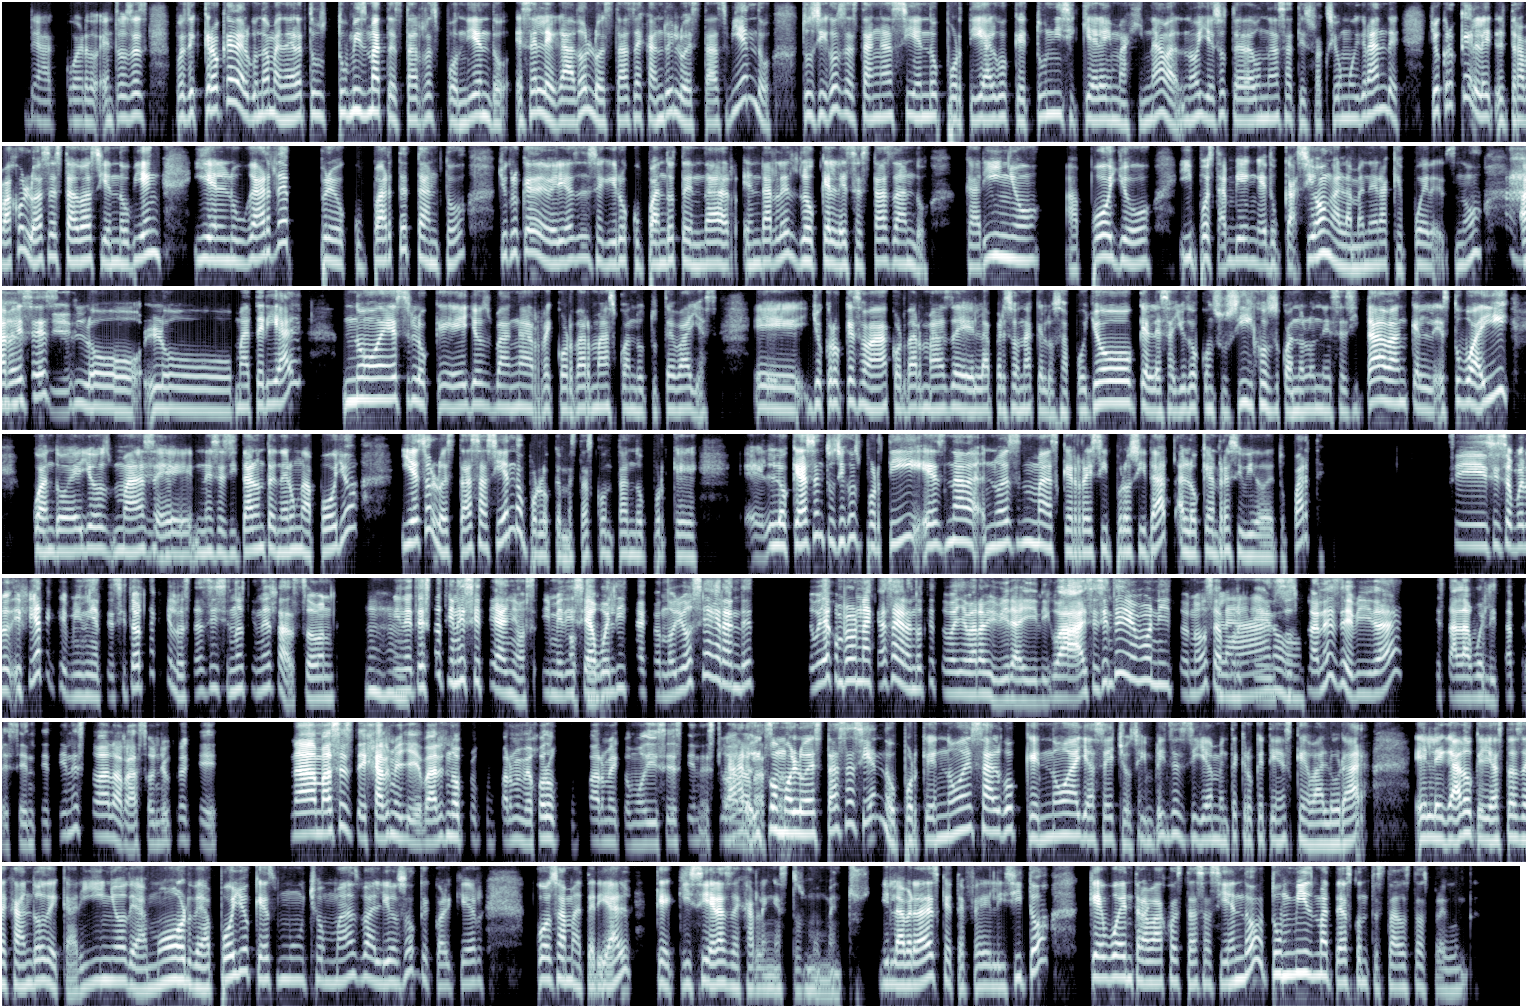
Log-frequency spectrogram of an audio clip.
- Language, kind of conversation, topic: Spanish, advice, ¿Qué te preocupa sobre tu legado y qué te gustaría dejarles a las futuras generaciones?
- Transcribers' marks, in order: other background noise; laughing while speaking: "Ah"; "nietecito" said as "netesto"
